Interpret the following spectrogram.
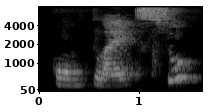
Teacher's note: Complexo, então aqui eu teria um K e um S.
